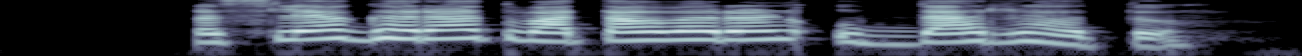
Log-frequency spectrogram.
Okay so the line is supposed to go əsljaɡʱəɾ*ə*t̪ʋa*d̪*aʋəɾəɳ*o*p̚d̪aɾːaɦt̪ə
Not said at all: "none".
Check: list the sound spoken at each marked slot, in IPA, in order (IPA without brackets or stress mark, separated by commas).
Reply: a, t̪, u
